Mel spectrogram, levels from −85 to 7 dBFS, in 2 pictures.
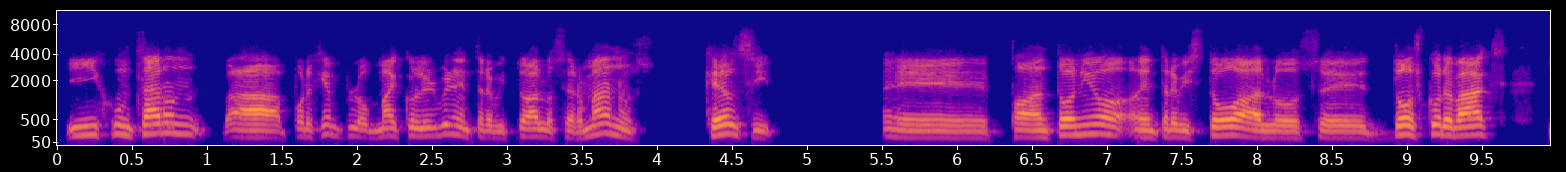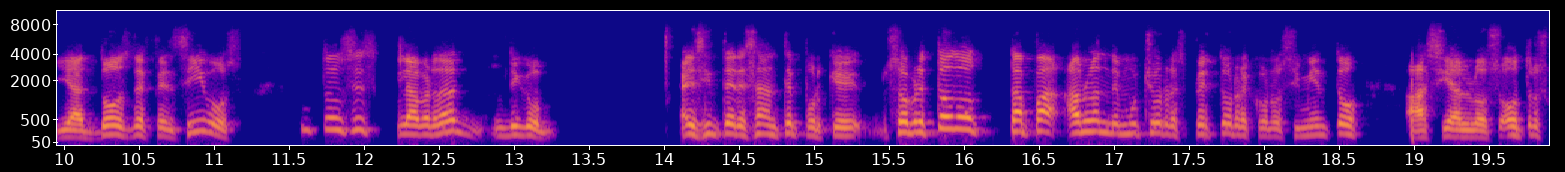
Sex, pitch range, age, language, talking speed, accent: male, 135-190 Hz, 50-69, Spanish, 130 wpm, Mexican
